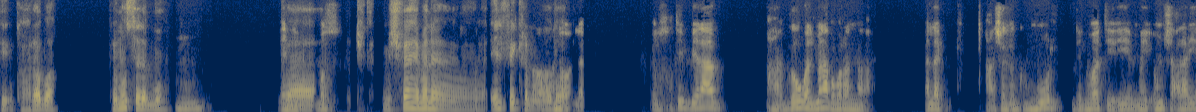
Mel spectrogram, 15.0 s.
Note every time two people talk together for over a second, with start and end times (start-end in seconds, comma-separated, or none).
none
